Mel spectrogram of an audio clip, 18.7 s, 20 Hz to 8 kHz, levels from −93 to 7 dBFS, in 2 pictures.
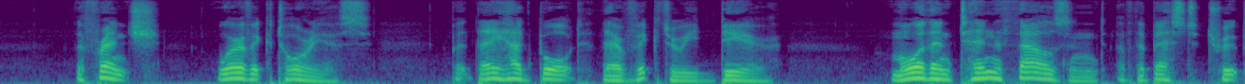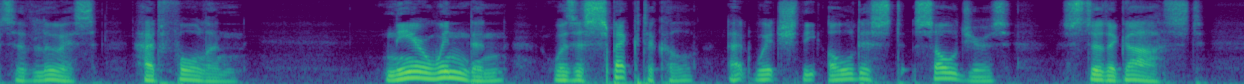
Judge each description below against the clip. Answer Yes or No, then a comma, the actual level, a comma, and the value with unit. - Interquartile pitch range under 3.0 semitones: No, wide, 5.6 semitones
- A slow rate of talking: Yes, slow, 110 wpm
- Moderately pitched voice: No, low, 125 Hz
